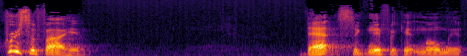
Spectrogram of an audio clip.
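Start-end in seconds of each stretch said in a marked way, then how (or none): 0.0-0.8 mock crowd shout. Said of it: "shake their fists and shout".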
